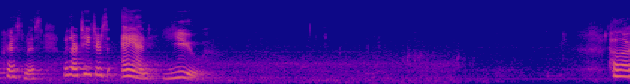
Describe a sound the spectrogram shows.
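A teenage girl speaks into a microphone.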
